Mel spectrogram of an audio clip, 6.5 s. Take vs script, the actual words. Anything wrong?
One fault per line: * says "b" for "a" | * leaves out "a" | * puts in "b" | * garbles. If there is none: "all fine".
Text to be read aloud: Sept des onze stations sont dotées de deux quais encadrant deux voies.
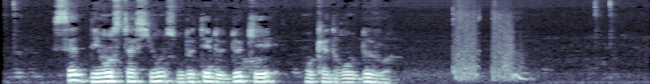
all fine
